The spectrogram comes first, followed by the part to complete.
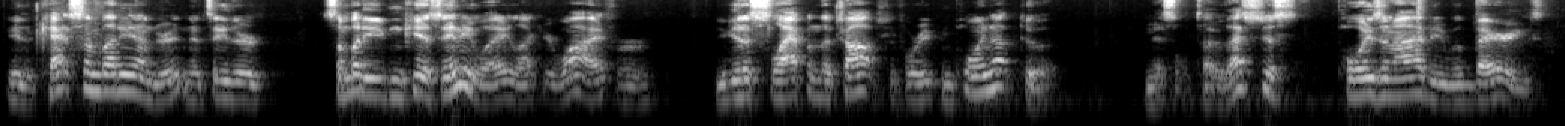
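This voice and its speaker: Give me a boastful, wisecracking husband in an old radio comedy. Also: male voice, medium pitch, expressive, a little fast, breathy edge. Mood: brash. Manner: brash, wisecracking. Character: boastful, blustering middle-aged husband. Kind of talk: 1940s radio comedy acting.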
